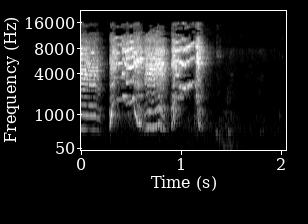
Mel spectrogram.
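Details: Female Alaskan Malamute named Liza howling cheerfully as part of a vocal show: a bright, quavering run of yodel-like notes lasting about a second, then fading into quiet.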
